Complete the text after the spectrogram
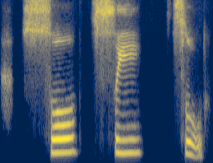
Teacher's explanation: Kalau sod sama dengan sin, ujung lidah menempel ke ujung gigi seri bawah.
